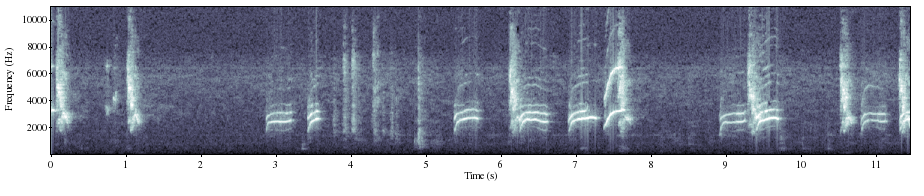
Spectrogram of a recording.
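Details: Group song from caged birds fed a natural, varied diet; scattered bursts of paired whistled notes and sharp chirps, arriving in irregular clusters every second or so across the stretch.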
